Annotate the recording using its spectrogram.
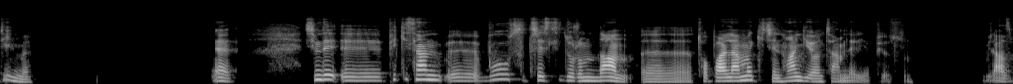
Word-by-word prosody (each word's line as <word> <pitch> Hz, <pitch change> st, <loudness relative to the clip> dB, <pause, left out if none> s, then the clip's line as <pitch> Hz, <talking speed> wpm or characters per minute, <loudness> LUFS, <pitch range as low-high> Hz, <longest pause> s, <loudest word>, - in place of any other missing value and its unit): değil 195 Hz, -, -4 dB
mi? 120 Hz, -5 st, -5 dB, 1.8 s
Evet. -, -, 0 dB, 0.7 s
Şimdi, 225 Hz, +1 st, +2 dB
eee, 175 Hz, -3 st, -2 dB
peki 230 Hz, +2 st, -6 dB
sen, 225 Hz, -3 st, +4 dB
eee, 165 Hz, +1 st, -4 dB
bu 235 Hz, +3 st, -3 dB
stresli 195 Hz, -3 st, -2 dB
durumdan, 170 Hz, -2 st, +4 dB
eee, 130 Hz, 0 st, -5 dB
toparlanmak 165 Hz, +6 st, +4 dB
için 145 Hz, -, -1 dB
hangi 170 Hz, +3 st, +2 dB
yöntemleri 135 Hz, -1 st, -3 dB
yapıyorsun? -, -, -15 dB, 0.7 s
Biraz -, -, -2 dB
175 Hz, 105 wpm, -24 LUFS, 160-200 Hz, 1.8 s, sen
